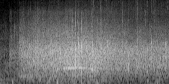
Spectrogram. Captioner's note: clapping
